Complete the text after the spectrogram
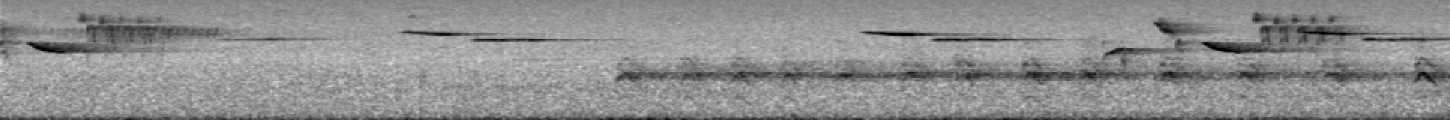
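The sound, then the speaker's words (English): An American crow caws repeatedly, harsh calls running through the second half, while other birds chirp high and thin over a steady low outdoor rumble. “American crow.”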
